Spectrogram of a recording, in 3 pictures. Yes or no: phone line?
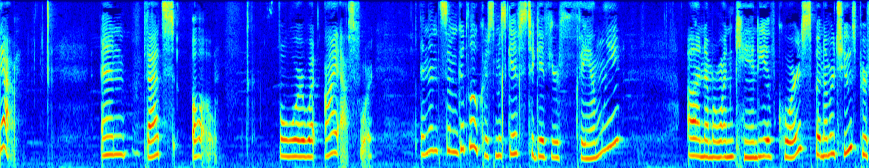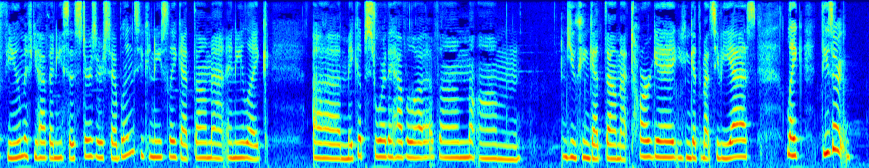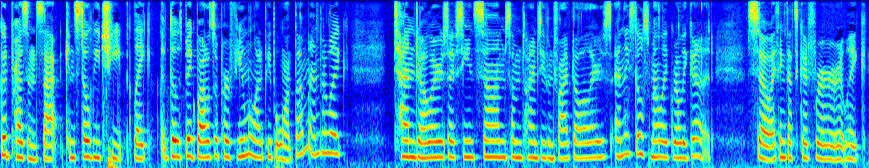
no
